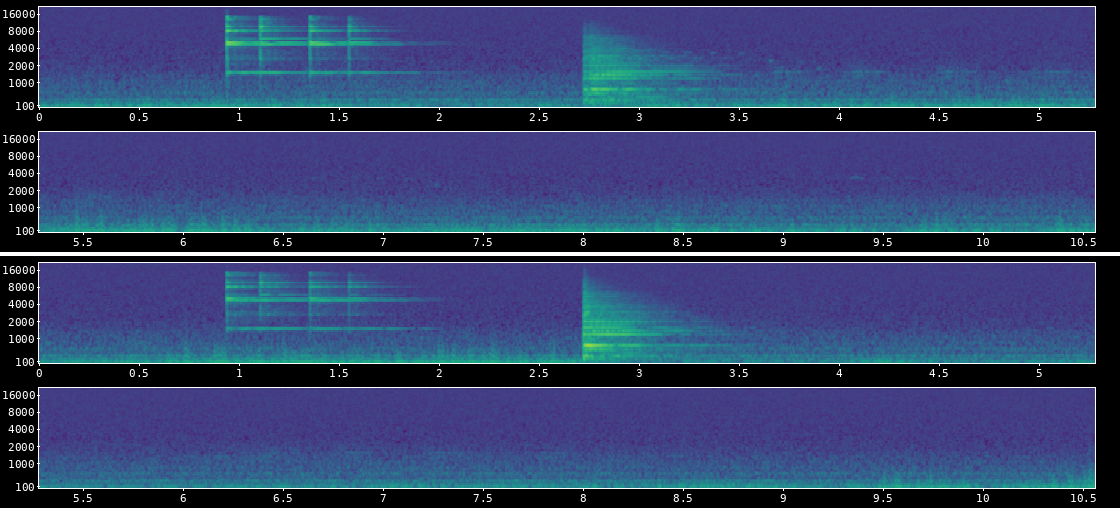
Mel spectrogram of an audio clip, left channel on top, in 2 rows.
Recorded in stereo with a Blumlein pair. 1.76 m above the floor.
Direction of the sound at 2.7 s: 35° right.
